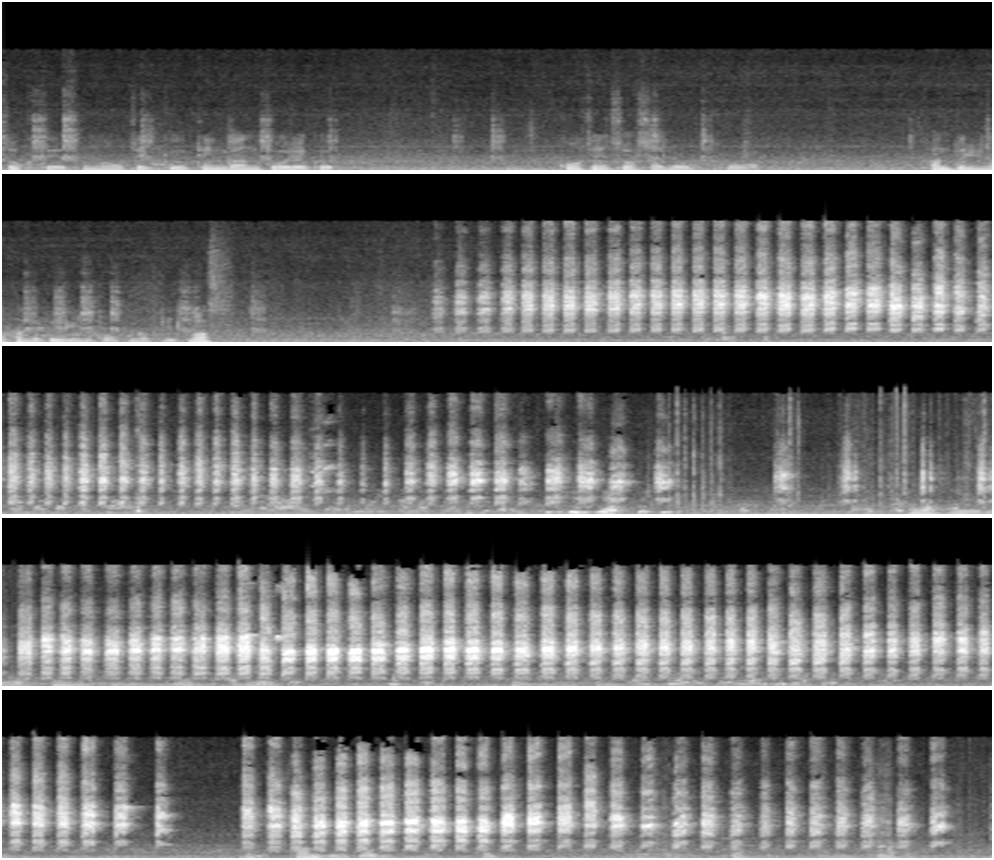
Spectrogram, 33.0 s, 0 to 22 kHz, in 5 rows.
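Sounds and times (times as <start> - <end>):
budgerigar squawking: 0.0 - 2.3, 6.3 - 8.5, 9.2 - 33.0.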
